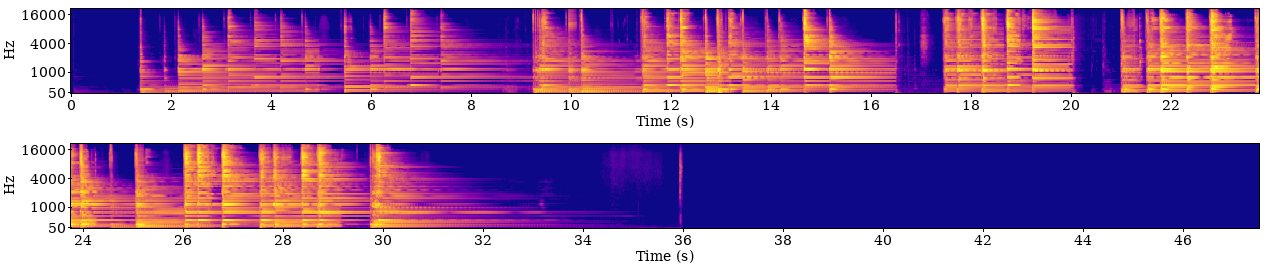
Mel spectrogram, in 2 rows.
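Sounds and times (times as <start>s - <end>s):
guitar: 1.3s - 35.3s.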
